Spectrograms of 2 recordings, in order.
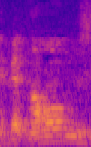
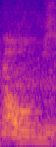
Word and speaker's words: gnomes: Wilson called them the Gomes of zorich as far as I know he was the only one that ever pronounced the G in Gom we call them the Gnomes of Zur if playing no matter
